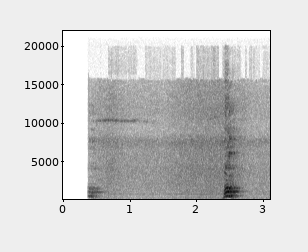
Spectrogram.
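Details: Pet dog reacting to strange noises, barking: a short sharp bark, a pause of about two seconds with faint background hiss, then a louder, slightly rising bark.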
